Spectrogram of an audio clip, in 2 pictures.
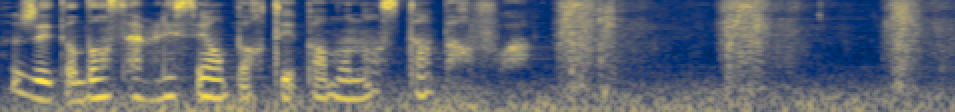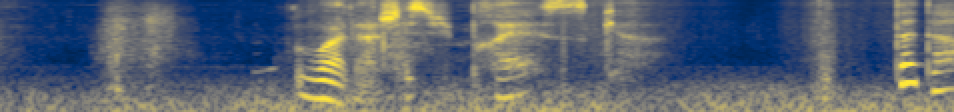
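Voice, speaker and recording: A woman playing a tender, teasing, possessive lamia nurse in a whispered ASMR roleplay, speaking softly and soothingly. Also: medium pitch. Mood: tender, caring. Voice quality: hushed, mostly whispered. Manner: soft, slow, soothing, coaxing. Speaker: voice performer in roleplay audio.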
